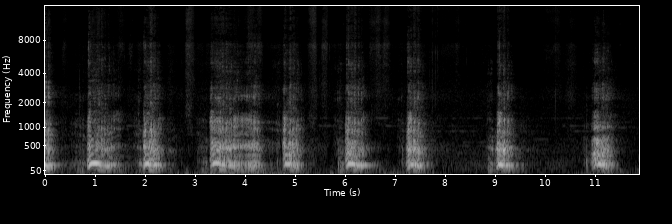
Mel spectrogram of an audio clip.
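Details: Choco, the Amur tiger at Kushiro City Zoo, Japan's oldest of her kind at 16 years 9 months, recorded 15 March 2021 late morning, delivering a run of short, deep, grunting roars about every second or so, gradually spacing out.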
